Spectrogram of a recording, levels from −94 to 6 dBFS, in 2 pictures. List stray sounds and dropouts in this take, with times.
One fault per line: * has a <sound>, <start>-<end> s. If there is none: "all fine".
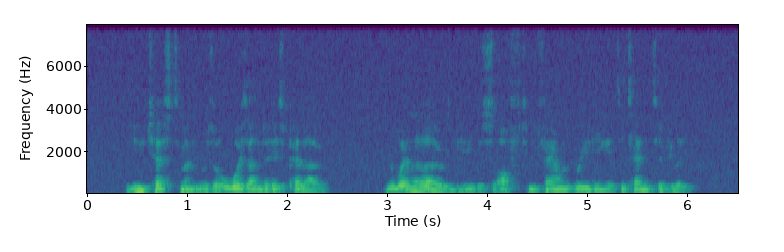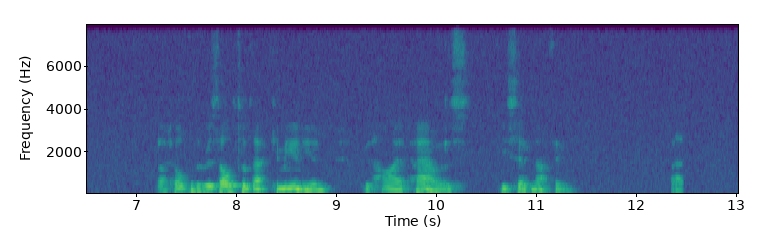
* has a laugh, 12.3-12.5 s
